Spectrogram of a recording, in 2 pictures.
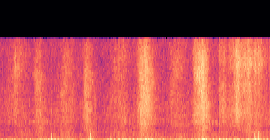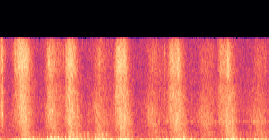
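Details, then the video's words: Domestic cat purring while a person scratches it with fake nails; a low, rumbling purr sits beneath loud, rhythmic scratching strokes that repeat about twice a second, indoors, no talking. "Scratchy Cat Massage | 🐈 Lots of Purring"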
